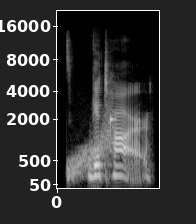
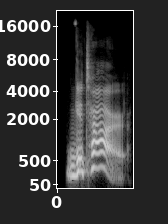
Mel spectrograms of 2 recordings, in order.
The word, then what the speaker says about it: guitar: clothing casual Jew clothing guitar guitar guar this word has kind of an interesting spelling it starts with GUI but we pronounce this as G so a guitar is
